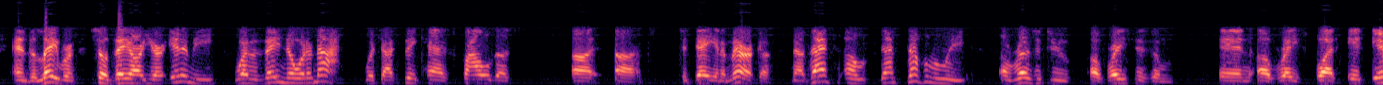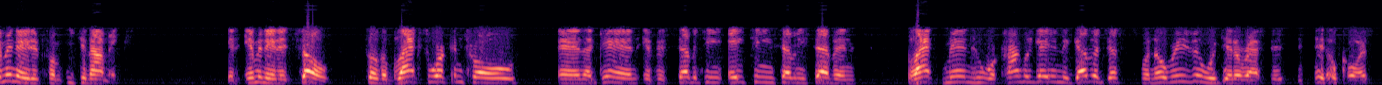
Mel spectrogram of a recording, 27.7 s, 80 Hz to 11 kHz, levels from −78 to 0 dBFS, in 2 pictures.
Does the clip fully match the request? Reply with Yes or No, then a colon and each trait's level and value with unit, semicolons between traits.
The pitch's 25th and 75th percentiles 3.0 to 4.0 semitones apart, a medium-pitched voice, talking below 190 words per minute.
No: average, 4.6 semitones; medium, 170 Hz; average, 155 wpm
